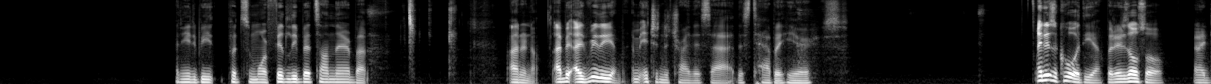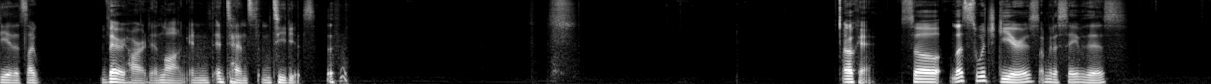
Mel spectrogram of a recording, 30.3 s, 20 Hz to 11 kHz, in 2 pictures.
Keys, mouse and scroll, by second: 4.5 middle click, 5.0 shift+middle click, 6.1 middle click, 6.6 shift+middle click, 8.2 middle click, 8.6 shift+middle click, 19.1 middle click, 23.5 middle click, 23.9-25.5 shift+middle drag, 29.6 ctrl+s.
